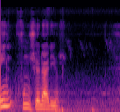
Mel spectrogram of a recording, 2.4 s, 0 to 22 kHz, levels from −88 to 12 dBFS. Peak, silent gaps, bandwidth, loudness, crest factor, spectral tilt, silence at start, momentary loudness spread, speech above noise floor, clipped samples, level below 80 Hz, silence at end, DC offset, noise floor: -2 dBFS; none; 14 kHz; -18 LUFS; 16 dB; -7 dB/octave; 0 s; 25 LU; 27 dB; under 0.1%; -46 dBFS; 0.55 s; under 0.1%; -42 dBFS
